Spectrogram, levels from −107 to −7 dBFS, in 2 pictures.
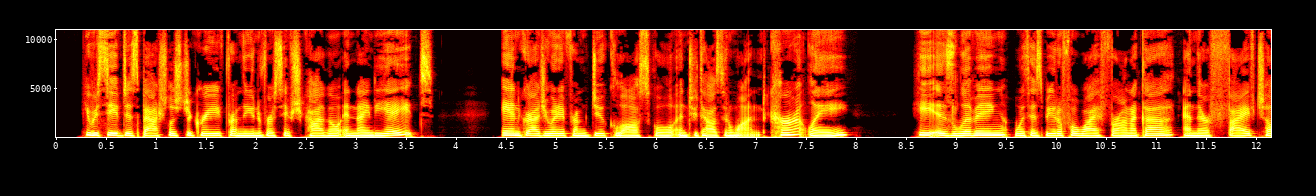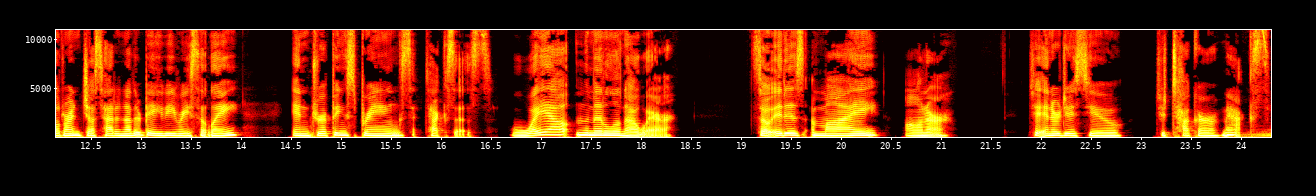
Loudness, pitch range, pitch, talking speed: -13 LUFS, 185-215 Hz, 195 Hz, 150 wpm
